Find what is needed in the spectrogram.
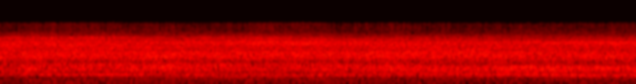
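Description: Steady outdoor background noise: an even, high-pitched hiss with no distinct calls or events.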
